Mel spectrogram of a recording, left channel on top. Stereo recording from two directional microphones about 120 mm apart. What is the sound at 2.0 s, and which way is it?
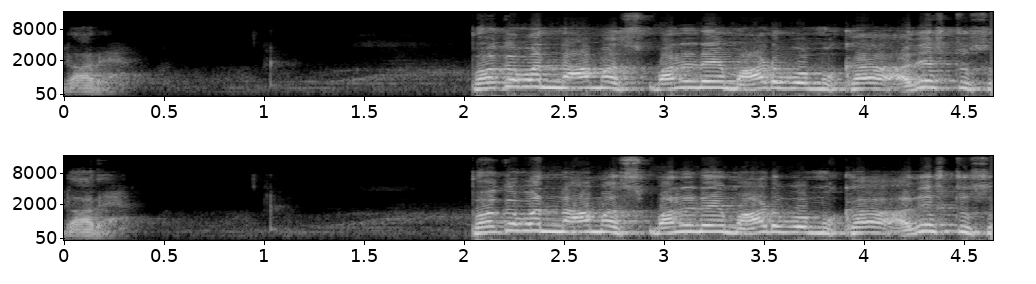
A man's voice, 35° right (ahead or behind).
